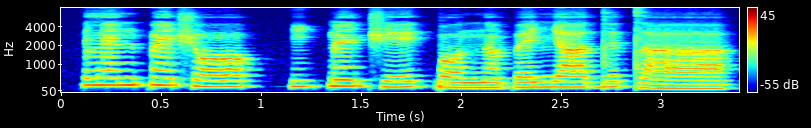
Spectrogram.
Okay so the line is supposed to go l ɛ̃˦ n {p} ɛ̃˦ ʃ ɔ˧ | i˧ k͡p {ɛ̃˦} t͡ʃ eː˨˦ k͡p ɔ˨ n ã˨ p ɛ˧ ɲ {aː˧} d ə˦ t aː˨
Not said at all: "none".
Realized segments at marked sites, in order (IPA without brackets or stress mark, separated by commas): p, ɛ̃˦, aː˧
